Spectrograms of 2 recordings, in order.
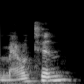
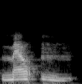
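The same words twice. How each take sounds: First: The T is pronounced as a full T. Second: The T is replaced by a glottal stop. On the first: "it's spelled mountain" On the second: "but it's pronounced mountain"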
